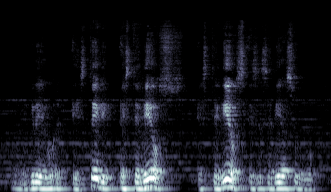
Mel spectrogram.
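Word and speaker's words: στερεός: Pero en realidad debe pronunciarse en el idioma original griego estéreo, estereos. Esterios.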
